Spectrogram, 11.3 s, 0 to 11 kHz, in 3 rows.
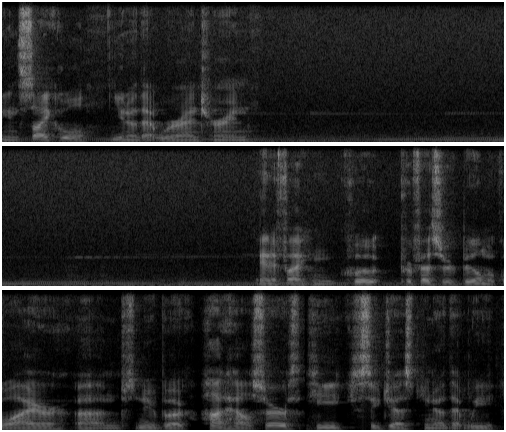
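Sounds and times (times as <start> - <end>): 
speech: 0.0 - 2.0, 5.7 - 11.2
faint sustained ringing tone: 0.0 - 8.2
heavy wind roaring: 0.0 - 8.4.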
